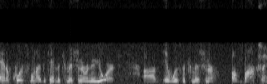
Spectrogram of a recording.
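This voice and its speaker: A man's fairly high voice comes through with noticeable background noise around it. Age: 60s. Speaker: boxing commentator and former commissioner. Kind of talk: phone-in interview.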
